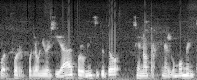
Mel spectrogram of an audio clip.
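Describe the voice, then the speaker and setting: The man's fairly low voice keeps a moderate pace and fairly even intonation. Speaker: radio host and station director. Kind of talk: casual interview chat. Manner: fluent.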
